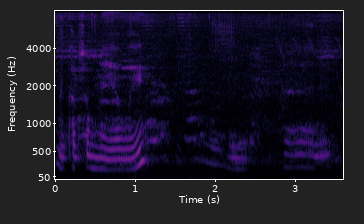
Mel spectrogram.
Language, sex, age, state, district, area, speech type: Bodo, female, 30-45, Assam, Udalguri, urban, spontaneous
